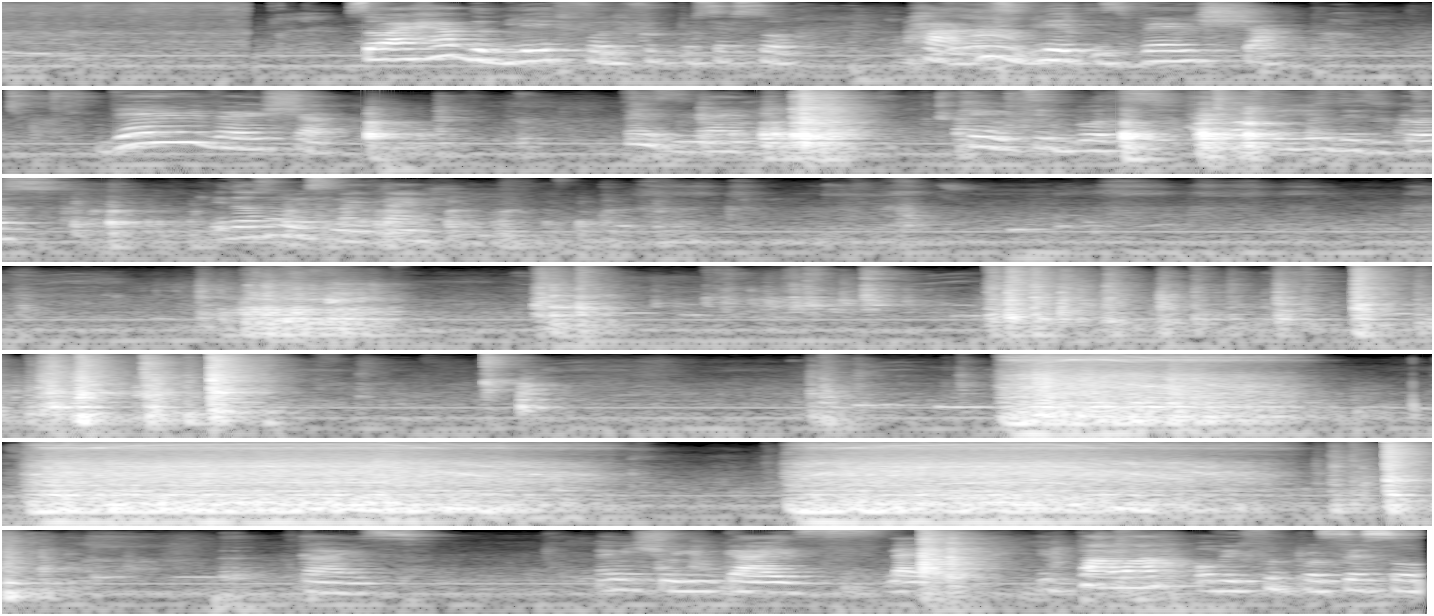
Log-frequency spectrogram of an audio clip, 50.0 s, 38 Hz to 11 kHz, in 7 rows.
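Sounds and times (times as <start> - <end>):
food processor whirring: 33.6 - 39.0, 39.7 - 42.4.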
